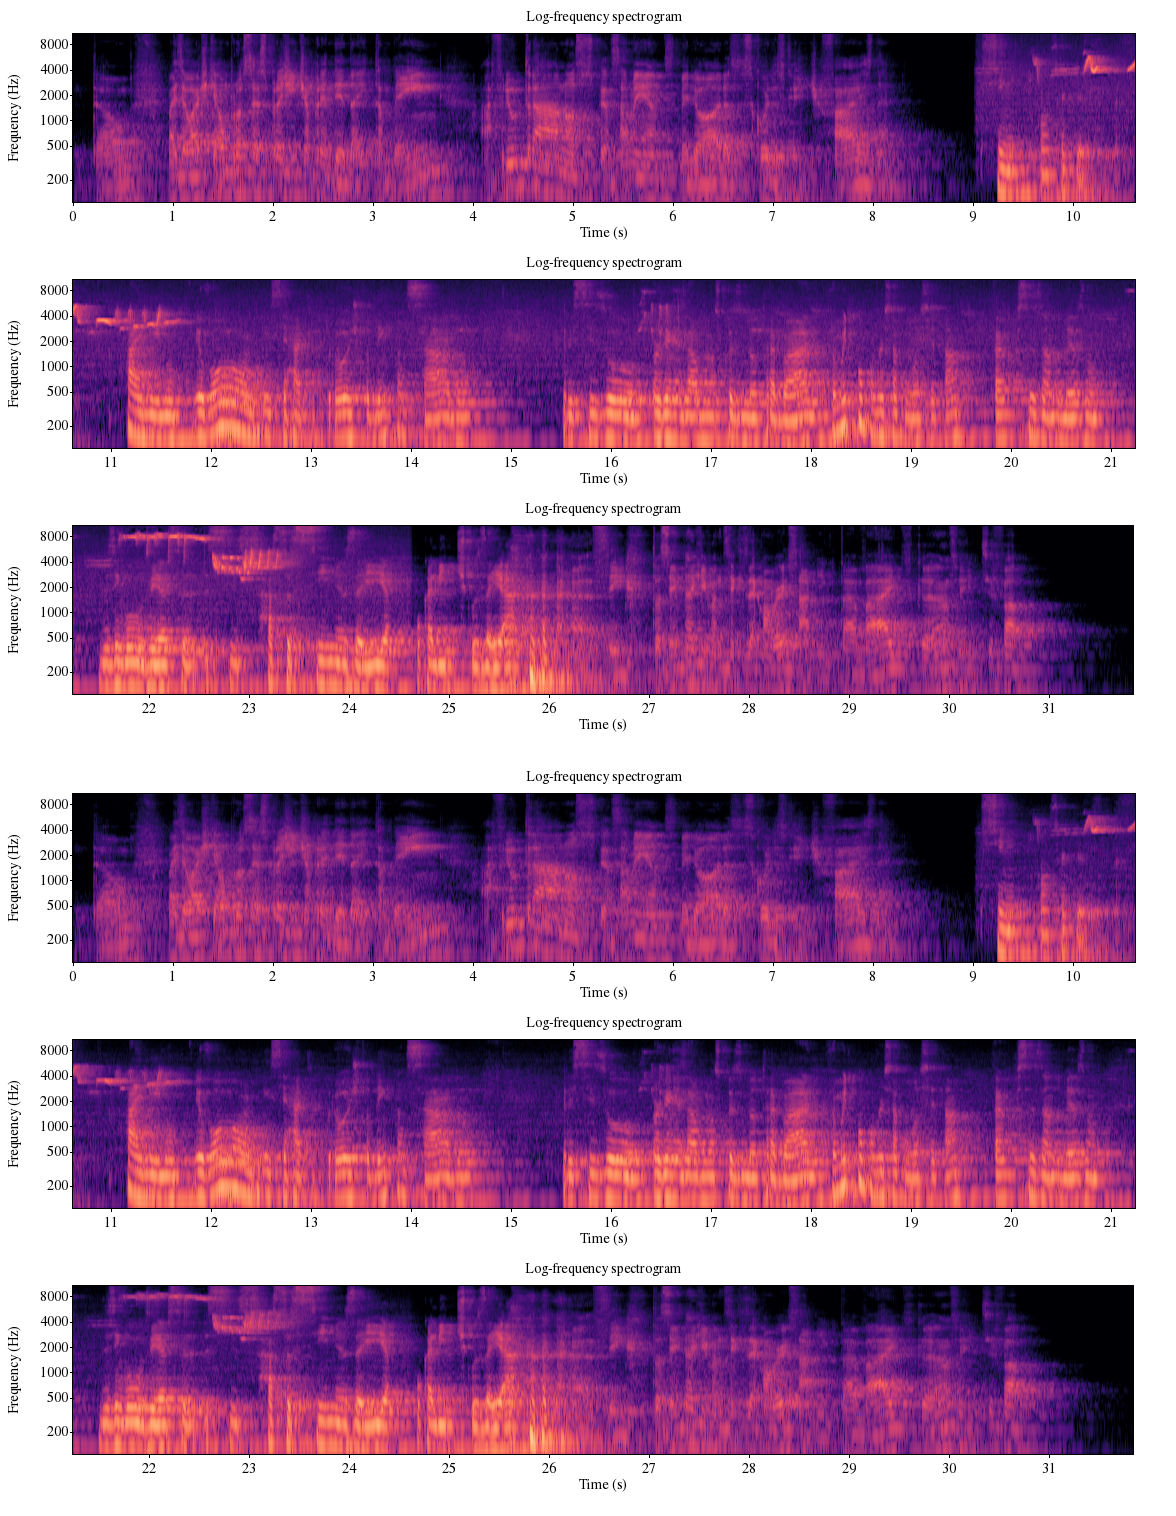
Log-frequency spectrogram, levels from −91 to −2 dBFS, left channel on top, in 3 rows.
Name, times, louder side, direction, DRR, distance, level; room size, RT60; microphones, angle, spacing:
voice 1, 0.2-8.2 20.0-20.2 25.2-30.7, left 1 dB, 25° left, 3 dB, 3.7 m, -39 dB
sound 1, 9.0-24.6, left 9 dB, 50° left, 1.5 m, -35 dB
voice 2, 9.1-10.6 11.2-14.6 15.5-19.5 19.8-20.9 21.5-26.0, equal, 5° right, 2 dB, 1.4 m, -26 dB
20.5 x 14.5 x 9.2 m, 1.2 s
head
